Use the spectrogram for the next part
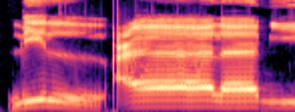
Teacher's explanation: lam jangan sampai bunyinya terputus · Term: lam sukun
